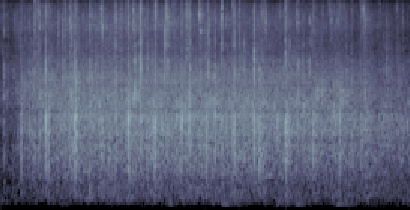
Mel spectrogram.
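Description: Audience applauding: a dense patter of many hands clapping that swells just after the start and fades toward the end.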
